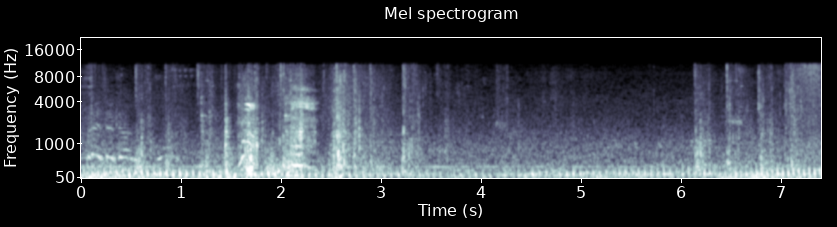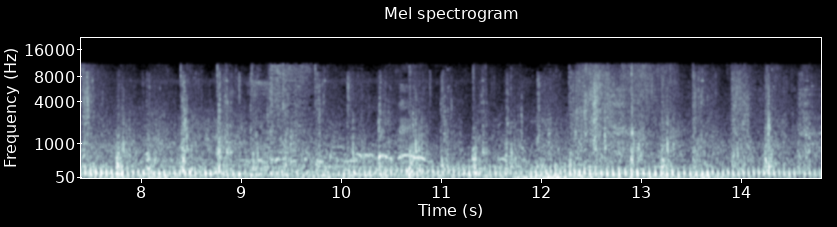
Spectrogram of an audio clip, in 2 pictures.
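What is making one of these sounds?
Footsteps crunch steadily on dirt and grass.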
